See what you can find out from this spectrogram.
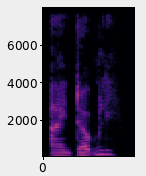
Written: ejendommelig

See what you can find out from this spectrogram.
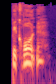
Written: begrunde

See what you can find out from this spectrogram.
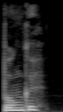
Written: bunker

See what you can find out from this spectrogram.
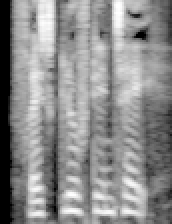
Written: friskluftindtag

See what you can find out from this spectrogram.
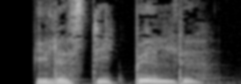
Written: elastikbælte

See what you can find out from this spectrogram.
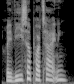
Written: revisorpåtegning

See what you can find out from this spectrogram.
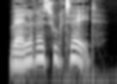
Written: VALGRESULTAT

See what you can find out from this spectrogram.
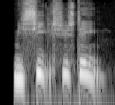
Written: missilsystem

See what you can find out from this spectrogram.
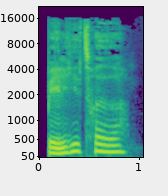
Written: bælgetræder

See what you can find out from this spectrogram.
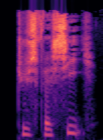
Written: dysfasi

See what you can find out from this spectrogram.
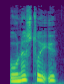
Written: understryge

